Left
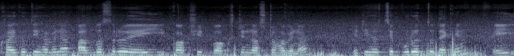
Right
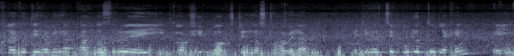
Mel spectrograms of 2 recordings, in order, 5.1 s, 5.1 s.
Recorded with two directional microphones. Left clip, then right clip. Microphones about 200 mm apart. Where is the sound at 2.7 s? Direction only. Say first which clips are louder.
Left 4 dB; 10° left (ahead or behind).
